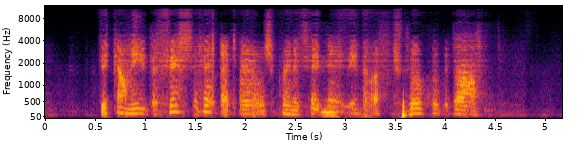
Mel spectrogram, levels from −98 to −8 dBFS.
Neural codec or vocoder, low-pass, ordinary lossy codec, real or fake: codec, 44.1 kHz, 0.9 kbps, DAC; 10.8 kHz; AAC, 64 kbps; fake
